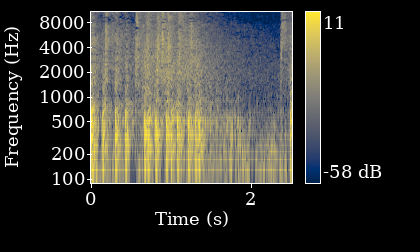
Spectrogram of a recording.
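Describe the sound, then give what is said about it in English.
Gunshots fired at a Texas-Mexico border crossing bridge crackle in a rapid, dense string of many sharp cracks, loud at first and then thinning and fading before a final burst. “This is a video of some truckers on that bridge hearing a bunch of shots fired.”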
